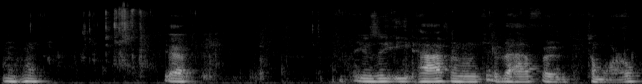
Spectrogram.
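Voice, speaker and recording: A woman's voice: rumbling low, fairly even intonation, a little slow, darkish tone. A woman chatting casually as she eats, chewing while talking through an eat-with-me video. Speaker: eating-show host. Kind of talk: casual mukbang chat while eating. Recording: roomy echo, faint background noise.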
